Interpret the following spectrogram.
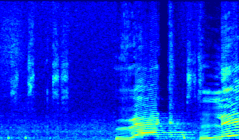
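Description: Felt-tip marker writing on a whiteboard: faint scratching strokes and small taps, then about a second in a man speaks a word over it.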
